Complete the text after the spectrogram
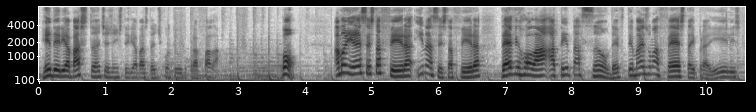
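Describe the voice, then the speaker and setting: A high-pitched Brazilian man talks through reality-show drama in a chatty, casual commentary tone, his voice climbing for emphasis. Faint music sits underneath. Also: lively intonation, moderate pace, fairly bright tone. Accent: Brazilian Portuguese. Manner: chatty, retells fights with emphatic rises.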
